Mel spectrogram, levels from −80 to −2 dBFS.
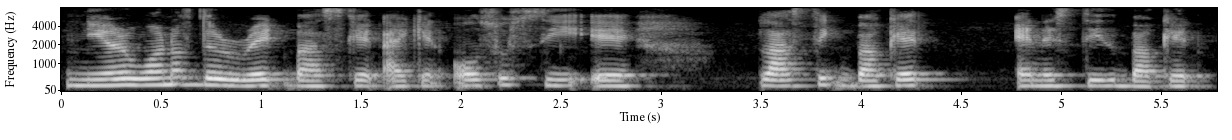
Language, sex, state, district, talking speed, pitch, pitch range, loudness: English, female, Arunachal Pradesh, Papum Pare, 175 wpm, 205 Hz, 195-215 Hz, -18 LUFS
